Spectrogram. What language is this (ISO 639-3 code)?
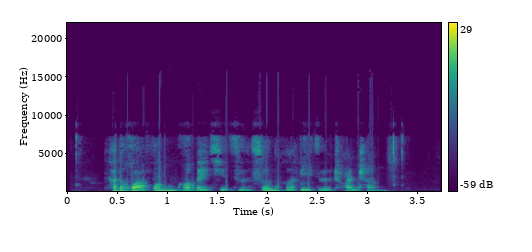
zho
